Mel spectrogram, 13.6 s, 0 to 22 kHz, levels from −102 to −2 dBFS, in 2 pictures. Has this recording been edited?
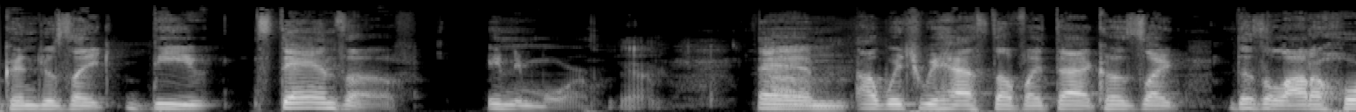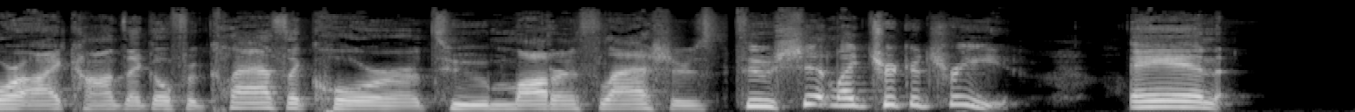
yes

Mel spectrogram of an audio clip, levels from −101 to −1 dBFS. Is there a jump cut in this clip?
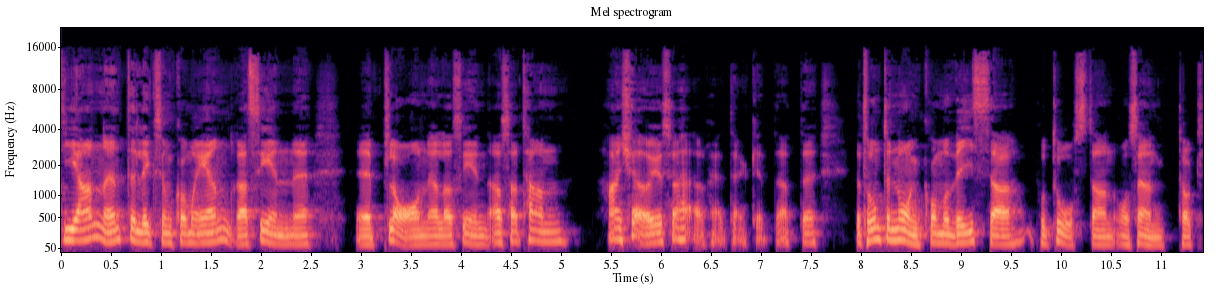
no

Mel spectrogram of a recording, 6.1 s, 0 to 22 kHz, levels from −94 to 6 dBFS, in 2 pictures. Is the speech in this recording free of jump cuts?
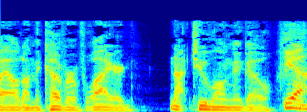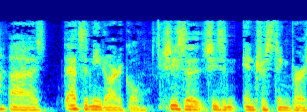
yes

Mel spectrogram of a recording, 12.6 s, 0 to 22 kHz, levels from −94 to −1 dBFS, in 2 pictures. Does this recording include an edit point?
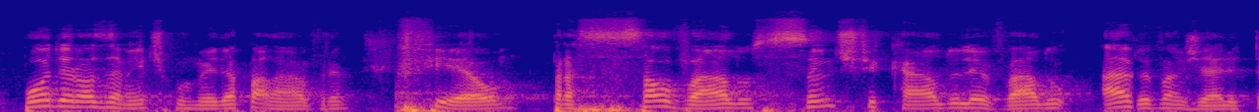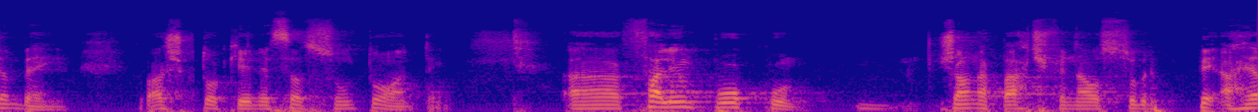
yes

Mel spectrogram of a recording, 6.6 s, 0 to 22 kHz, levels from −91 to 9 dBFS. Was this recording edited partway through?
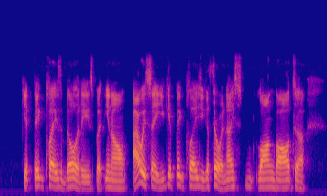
yes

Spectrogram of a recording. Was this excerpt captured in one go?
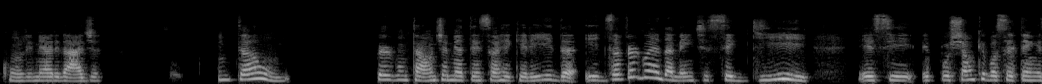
yes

